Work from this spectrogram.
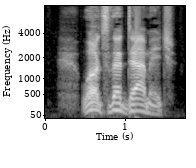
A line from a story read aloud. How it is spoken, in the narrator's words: he growls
